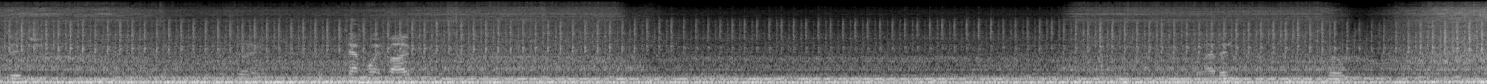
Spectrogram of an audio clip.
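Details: Mustang Mark VIII engine swap, freshly flashed with 24-lb Cobra injectors: V8 idles with a light quick tick about four a second that fades and returns; lifter tick suspected, hoped to quiet with more run time.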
